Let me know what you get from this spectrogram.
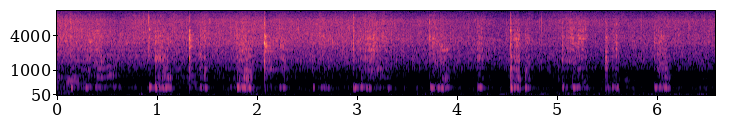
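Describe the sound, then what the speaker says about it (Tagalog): Hotdogs sauté in a pan, a soft steady sizzle broken by repeated scraping and clattering stirs at an irregular rhythm. "Gisa natin ang hotdog"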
